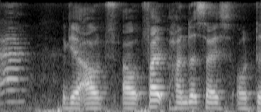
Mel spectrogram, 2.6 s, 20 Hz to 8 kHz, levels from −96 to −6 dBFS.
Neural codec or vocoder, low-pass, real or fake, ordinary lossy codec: none; 7.2 kHz; real; none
